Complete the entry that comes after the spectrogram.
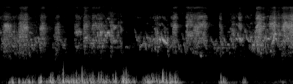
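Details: High budgie chirping runs almost continuously over a steady low rumbling and thudding that fades after the first two seconds.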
